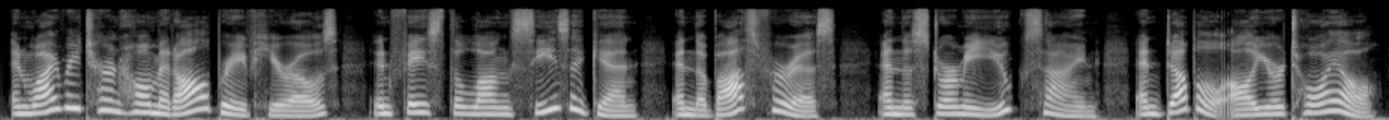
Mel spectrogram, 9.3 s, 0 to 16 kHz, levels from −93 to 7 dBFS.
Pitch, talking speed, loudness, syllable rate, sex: 220 Hz, 170 wpm, -17 LUFS, 4.4 syllables/s, female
